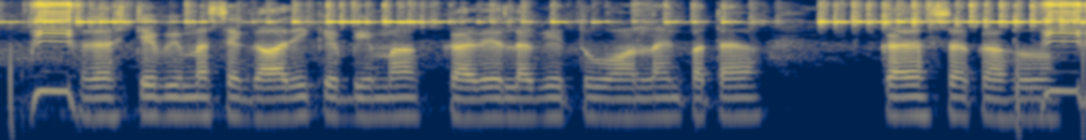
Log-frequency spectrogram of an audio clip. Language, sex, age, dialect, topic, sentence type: Magahi, male, 25-30, Central/Standard, agriculture, statement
